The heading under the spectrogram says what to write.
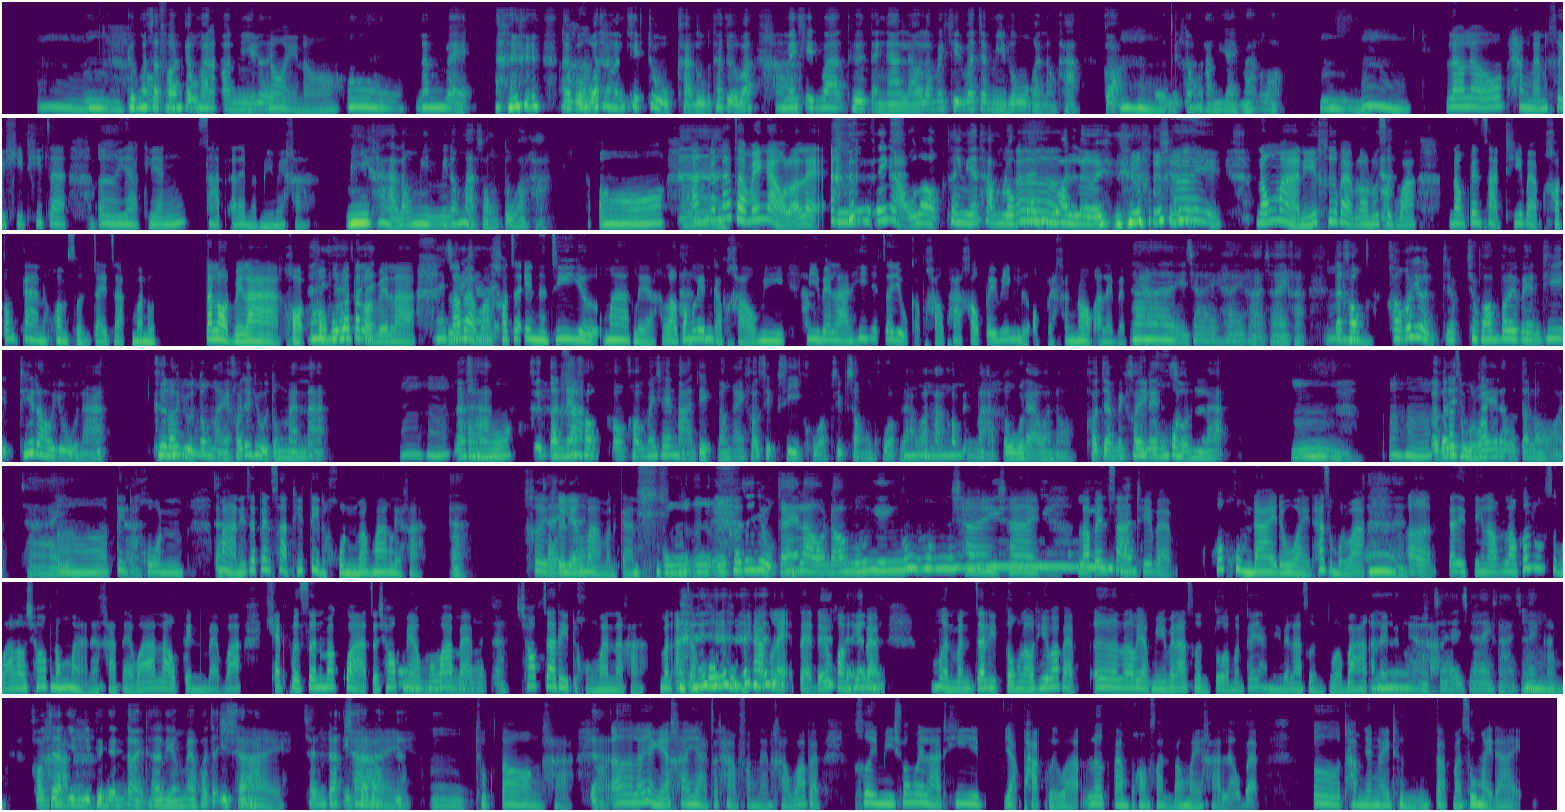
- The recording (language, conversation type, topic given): Thai, unstructured, อะไรคือแรงผลักดันที่ทำให้คุณไม่ยอมแพ้ต่อความฝันของตัวเอง?
- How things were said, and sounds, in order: chuckle; other background noise; other noise; chuckle; chuckle; chuckle; unintelligible speech; in English: "cat person"; chuckle; in English: "independent"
